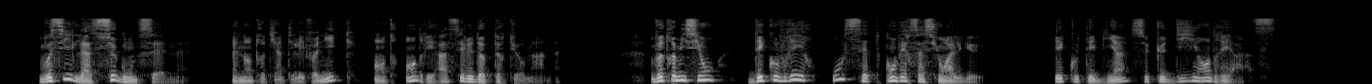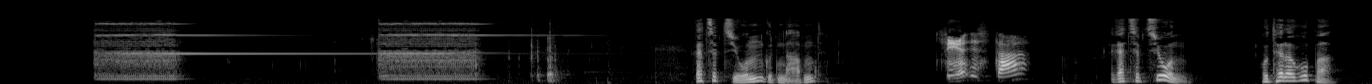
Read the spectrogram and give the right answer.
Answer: Notre cours d'allemand se déroule donc à l'hôtel de l'Europe, où Andreas travaille comme réceptionniste ou portier.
